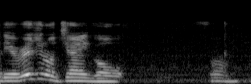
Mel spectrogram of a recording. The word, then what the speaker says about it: Django: That's like the original Django from the D is silent.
